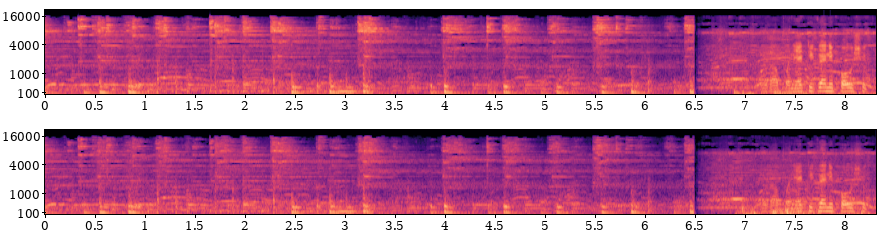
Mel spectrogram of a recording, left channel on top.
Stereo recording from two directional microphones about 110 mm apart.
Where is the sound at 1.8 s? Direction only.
35° left (ahead or behind).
